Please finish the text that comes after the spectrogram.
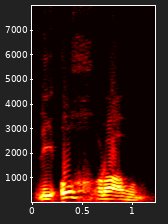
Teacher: Tebal dan berangin ketika sebut huruf kha.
